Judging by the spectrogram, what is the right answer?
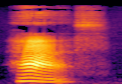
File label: "Haas", Dutch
